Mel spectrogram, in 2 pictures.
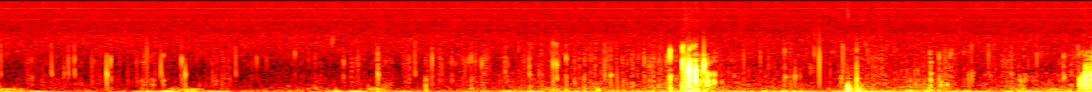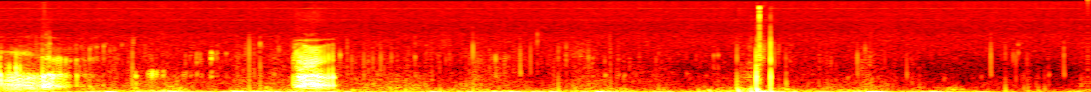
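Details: Person trying to sleep on an empty stomach. Stomach noises while lying down: borborygmi.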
